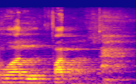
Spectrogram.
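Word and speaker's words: والفتح: Maka tetap kita bacanya idza jaa nasrullahi wal fath. Fath. Enggak keluar hamasnya.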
